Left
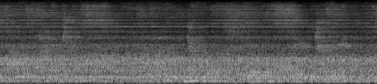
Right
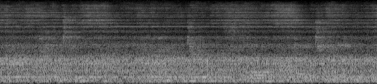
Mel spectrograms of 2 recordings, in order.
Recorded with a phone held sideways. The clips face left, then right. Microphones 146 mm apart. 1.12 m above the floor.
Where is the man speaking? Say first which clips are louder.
Even; 20° left (ahead or behind), 8.5 m.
